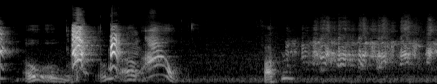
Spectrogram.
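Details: A 9-week-old male red sesame Shiba Inu puppy gives short, rising-and-falling howling yips, 'singing' when asked, followed by a burst of rustling.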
